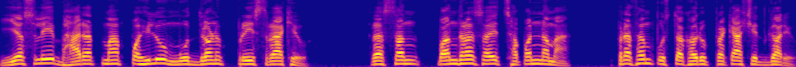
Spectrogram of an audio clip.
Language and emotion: Nepali, neutral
